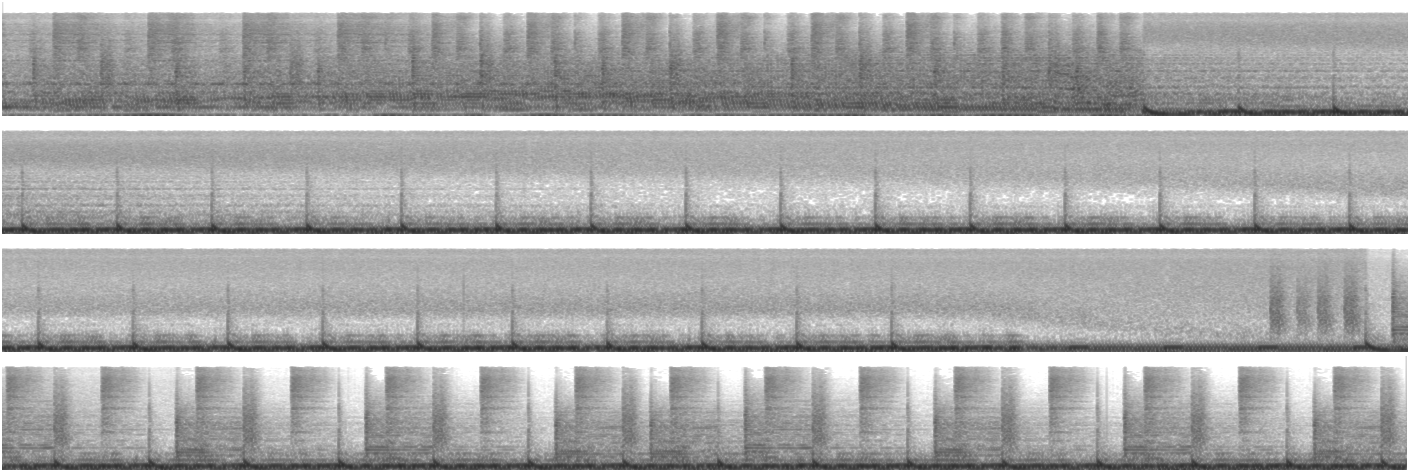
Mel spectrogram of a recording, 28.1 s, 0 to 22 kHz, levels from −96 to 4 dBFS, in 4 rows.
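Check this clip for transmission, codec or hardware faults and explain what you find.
No faults can be heard anywhere in the clip. There is nothing in it that calls for further explanation.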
